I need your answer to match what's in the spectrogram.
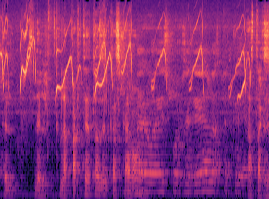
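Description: Thin, high chachalaca peeps, each rising then dropping, come about twice a second while a person talks throughout.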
